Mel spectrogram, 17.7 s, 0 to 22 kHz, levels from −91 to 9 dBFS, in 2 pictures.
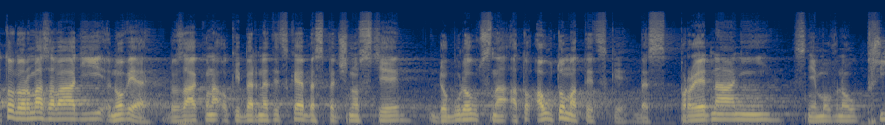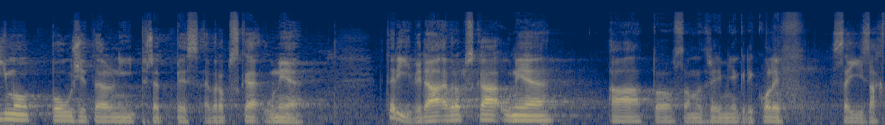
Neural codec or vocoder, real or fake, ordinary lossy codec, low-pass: none; real; Opus, 24 kbps; 14.4 kHz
